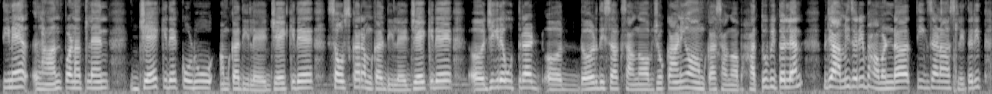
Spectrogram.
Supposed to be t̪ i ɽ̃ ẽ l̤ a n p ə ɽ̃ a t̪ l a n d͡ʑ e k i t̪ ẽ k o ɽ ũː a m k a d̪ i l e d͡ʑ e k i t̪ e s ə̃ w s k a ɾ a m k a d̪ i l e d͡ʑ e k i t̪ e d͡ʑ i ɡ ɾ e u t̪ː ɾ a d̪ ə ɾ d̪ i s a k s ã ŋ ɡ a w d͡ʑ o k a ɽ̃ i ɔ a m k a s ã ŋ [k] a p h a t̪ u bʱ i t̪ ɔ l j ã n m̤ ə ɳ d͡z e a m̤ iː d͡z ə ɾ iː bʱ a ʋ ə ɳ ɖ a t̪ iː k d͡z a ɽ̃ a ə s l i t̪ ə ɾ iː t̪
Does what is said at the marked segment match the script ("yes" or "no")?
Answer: no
